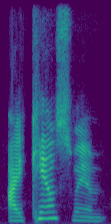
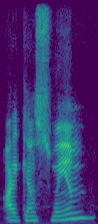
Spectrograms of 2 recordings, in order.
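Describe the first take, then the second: First: The word can is strong and stressed. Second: The word can is weak and unstressed. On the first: The speaker is unable to swim. "é a negativa" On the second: The speaker is able to swim. "é afirmativa"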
